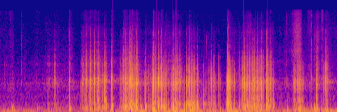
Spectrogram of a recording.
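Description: Long nails scratch over the faceted resin beads of a rhinestone-covered diamond painting notebook held upright. Quiet ticking gives way to dense, crackling scratching bursts with a rough low rumble underneath, rising and falling in short uneven sweeps.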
